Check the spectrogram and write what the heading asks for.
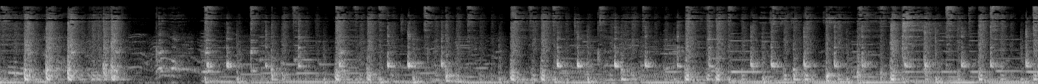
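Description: Live jazz band playing, led by the drum kit with bass and piano: a drum fill, a short break about a second in, then the band comes back in at about two seconds with a steady drum groove and bass line.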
